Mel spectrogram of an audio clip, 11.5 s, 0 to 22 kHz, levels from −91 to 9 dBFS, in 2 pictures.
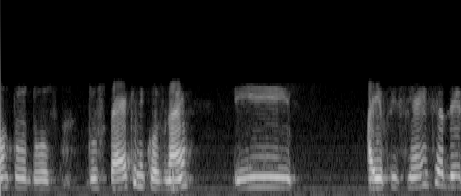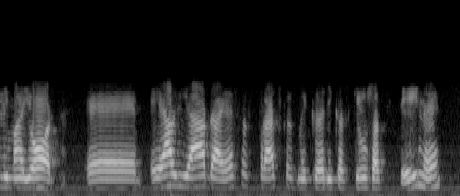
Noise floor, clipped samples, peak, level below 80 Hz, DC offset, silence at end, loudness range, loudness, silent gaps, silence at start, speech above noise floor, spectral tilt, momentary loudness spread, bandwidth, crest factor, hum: -59 dBFS; under 0.1%; -6 dBFS; -62 dBFS; under 0.1%; 0.25 s; 2 LU; -23 LUFS; none; 0 s; 37 dB; -3 dB/octave; 10 LU; 4 kHz; 16 dB; none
